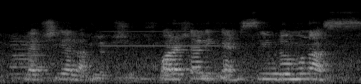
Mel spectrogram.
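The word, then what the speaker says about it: Pseudomonas: bacteria দিয়ে হইতে পারেমোনাস নো পি উচ্চারণ হবে না সিউডোমোনাস ওকে ক্লিনিক্যাল ফিচার লিখেন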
